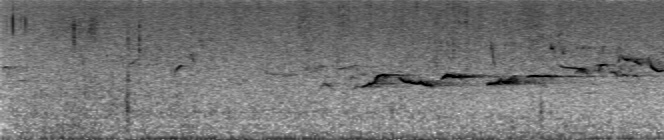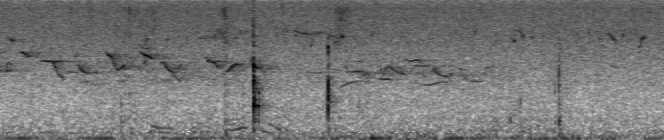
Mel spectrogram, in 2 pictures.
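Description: A bird singing a run of quick chirping, warbling phrases over a steady low outdoor rumble, with two sharp knocks about seven seconds in.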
